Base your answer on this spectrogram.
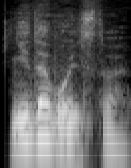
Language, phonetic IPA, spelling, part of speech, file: Russian, [nʲɪdɐˈvolʲstvə], недовольство, noun, Ru-недовольство.ogg
- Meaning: discontent, dissatisfaction, displeasure; resentment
